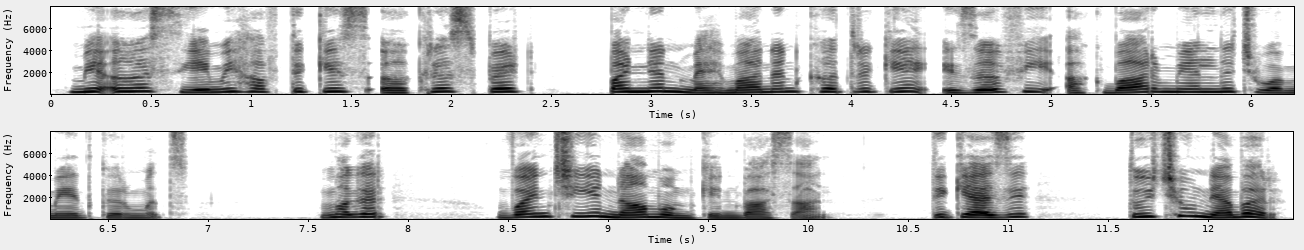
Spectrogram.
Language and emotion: Kashmiri, sad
